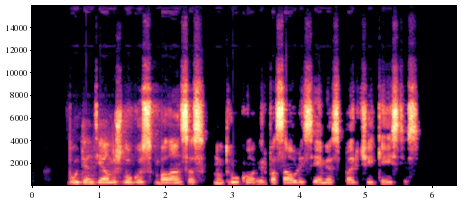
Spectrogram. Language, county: Lithuanian, Tauragė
